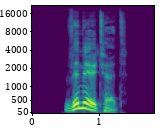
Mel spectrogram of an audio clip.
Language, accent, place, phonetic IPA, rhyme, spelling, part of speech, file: German, Germany, Berlin, [ˈvɪml̩tət], -ɪml̩tət, wimmeltet, verb, De-wimmeltet.ogg
- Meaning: inflection of wimmeln: 1. second-person plural preterite 2. second-person plural subjunctive II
